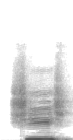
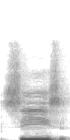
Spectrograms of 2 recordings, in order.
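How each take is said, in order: First: ਸ਼ੀਸ਼ with sh at both ends; higher, louder ਸ਼ੀਸ਼, hushing consonants; incorrect sh form. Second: ਸੀਸ with s at both ends; higher, louder ਸੀਸ, plain s sounds; correct s form. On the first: Teacher showing the incorrect form, ਸ਼ੀਸ਼ with sh. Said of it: "ये इनका अशुद्ध रूप है". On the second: Teacher showing the correct form, ਸੀਸ with s. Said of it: "ये जो हम कर रहे हैं ये शुद्ध रूप". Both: Shown as a demonstration.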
